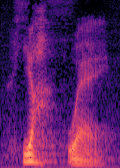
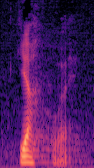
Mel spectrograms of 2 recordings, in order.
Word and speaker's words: Yahweh: It's pronounced Yahweh, Yahweh.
